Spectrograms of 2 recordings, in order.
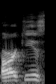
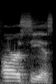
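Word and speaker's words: Arceus: I know they pronounce it Archus there. And to me, that sounds natural, but apparently it really is pronounced Arus. Even the games have confirmed this.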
